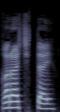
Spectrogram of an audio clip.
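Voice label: rarachi ergative plural, Archi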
